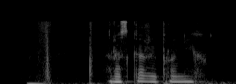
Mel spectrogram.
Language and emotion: Russian, neutral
